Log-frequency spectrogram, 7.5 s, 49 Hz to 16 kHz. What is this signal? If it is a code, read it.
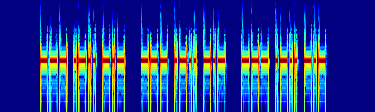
Morse code, heard as a keyed tone, about 25 wpm, 700 Hz. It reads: OLK OLK OLK
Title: Multi-letter Phonemes Repeated 3x 25wpm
